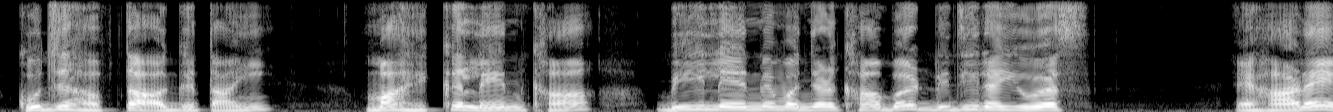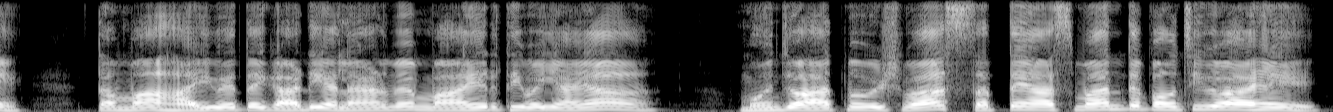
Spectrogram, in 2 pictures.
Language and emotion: Sindhi, happy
